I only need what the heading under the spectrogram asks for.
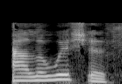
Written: Aloysius

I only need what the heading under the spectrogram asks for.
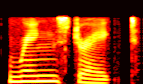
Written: ring-straked

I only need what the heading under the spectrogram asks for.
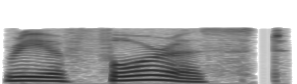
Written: reafforest

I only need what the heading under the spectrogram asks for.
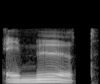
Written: emeute

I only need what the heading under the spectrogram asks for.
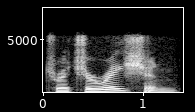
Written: trituration

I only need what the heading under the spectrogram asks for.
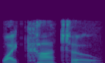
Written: Waikato

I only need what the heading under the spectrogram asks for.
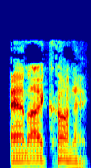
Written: aniconic

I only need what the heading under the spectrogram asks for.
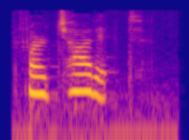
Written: farchadet

